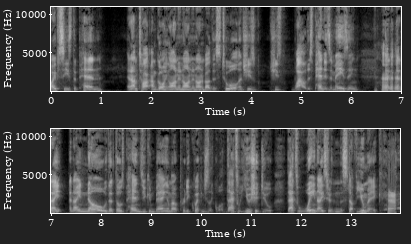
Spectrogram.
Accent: Canada; I'm Canadian.

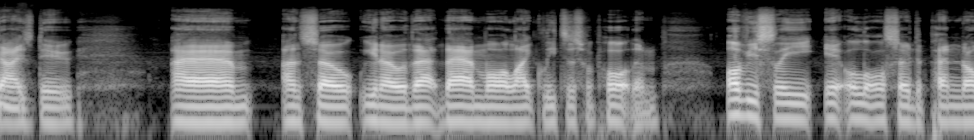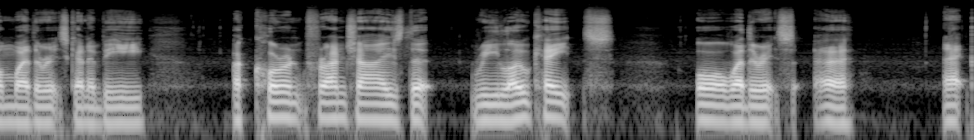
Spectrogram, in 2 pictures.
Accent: United Kingdom; we're British

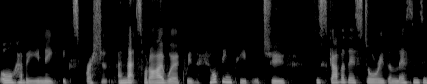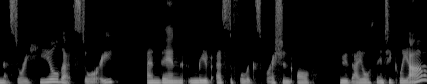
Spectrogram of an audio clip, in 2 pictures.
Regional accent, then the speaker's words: Sydney, New South Wales, Australia; we moved from Western Sydney onto the North Shore of Sydney

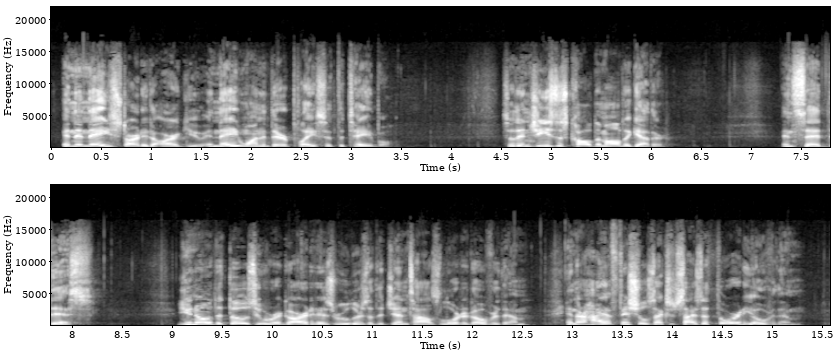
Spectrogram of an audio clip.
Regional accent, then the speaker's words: Dallas, Texas, United States; moved away as an adult; also born or lived in Seattle; now in Los Angeles, United States; I grew up in Texas

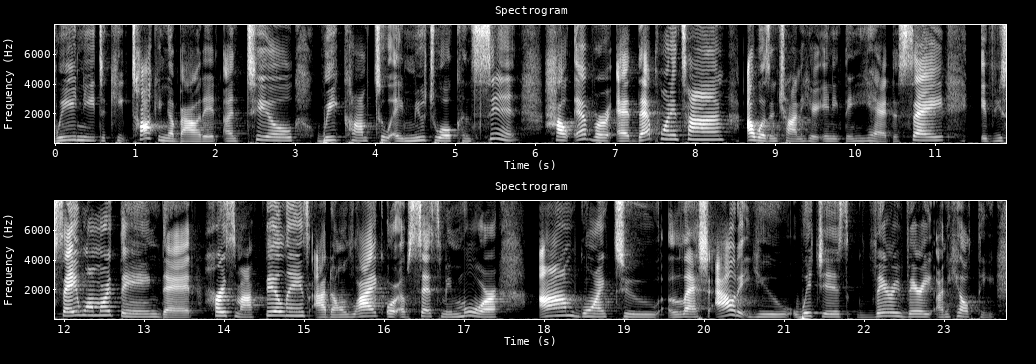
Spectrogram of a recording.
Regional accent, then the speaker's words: Houston, Texas, United States; where I was raised in Houston

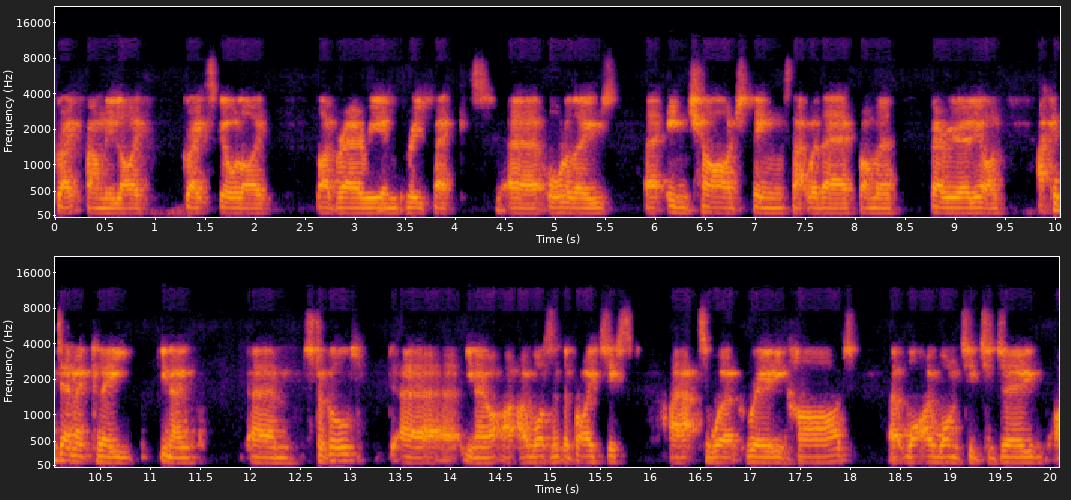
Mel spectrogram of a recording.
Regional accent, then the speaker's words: Wolverhampton, West Midlands, United Kingdom; also born or lived in London / Portsmouth; So I'm from Wolverhampton. Still live in Wolverhampton, about six doors away from my mom.

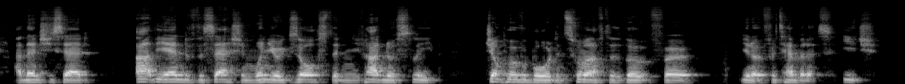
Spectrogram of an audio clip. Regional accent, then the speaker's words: Scotland, United Kingdom; As a Scot

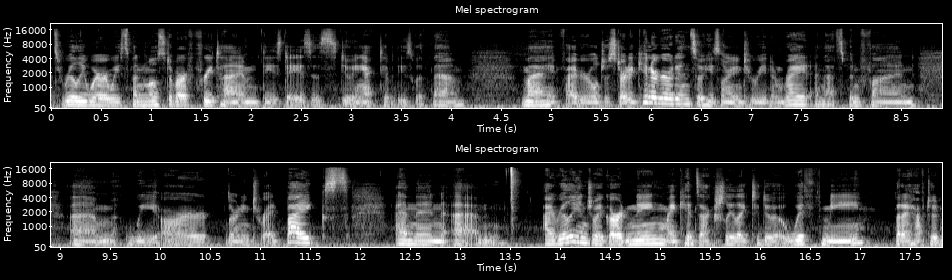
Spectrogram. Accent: Vallejo, California, United States; I grew up in Northern California, actually in Vallejo, which is not too far from here.

